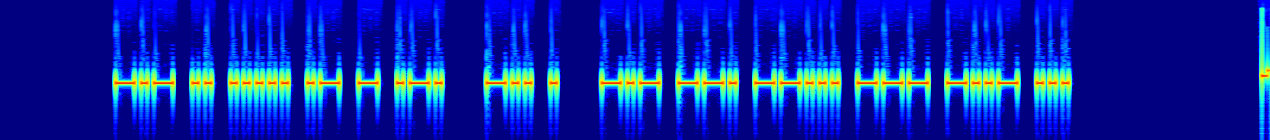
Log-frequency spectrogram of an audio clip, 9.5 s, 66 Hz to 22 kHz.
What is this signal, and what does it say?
Morse code, heard as a keyed tone, about 25 wpm, 700 Hz. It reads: KI5ATR DE KG7OXS
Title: USA Callsign DE Callsign 25wpm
